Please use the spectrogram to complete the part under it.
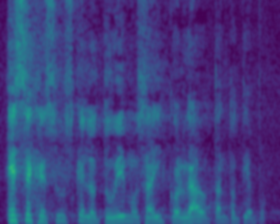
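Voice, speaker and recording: High-voiced preaching man, echoing hall. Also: brisk, husky. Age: middle-aged. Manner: animated preaching, shouting dramatic quotes. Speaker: pastor. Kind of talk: sermon. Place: church auditorium.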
